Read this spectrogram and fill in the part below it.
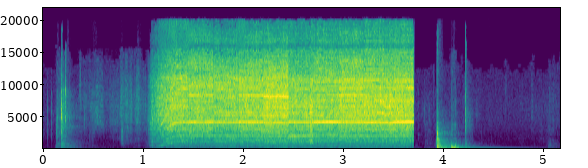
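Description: A power tool on a BMW M3 Competition whines steadily at close range for about three seconds as the wheels come off, preceded by brief clanks and followed by short knocks and a low hum.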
